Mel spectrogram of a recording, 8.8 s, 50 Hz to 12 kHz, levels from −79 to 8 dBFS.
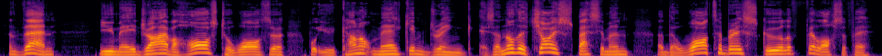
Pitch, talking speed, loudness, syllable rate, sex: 140 Hz, 170 wpm, -19 LUFS, 5.4 syllables/s, male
